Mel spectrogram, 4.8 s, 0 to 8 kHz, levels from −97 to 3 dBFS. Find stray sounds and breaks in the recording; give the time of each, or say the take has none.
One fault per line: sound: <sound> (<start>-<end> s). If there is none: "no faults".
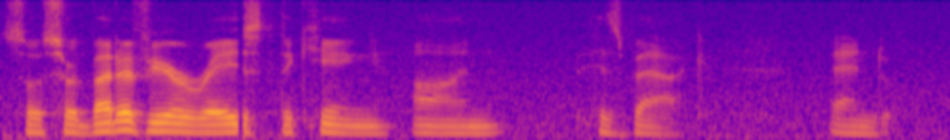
sound: dropout (1.2-1.2 s)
